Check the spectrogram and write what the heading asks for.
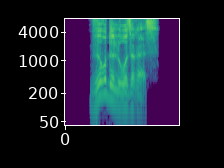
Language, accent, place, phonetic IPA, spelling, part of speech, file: German, Germany, Berlin, [ˈvʏʁdəˌloːzəʁəs], würdeloseres, adjective, De-würdeloseres.ogg
- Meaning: strong/mixed nominative/accusative neuter singular comparative degree of würdelos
